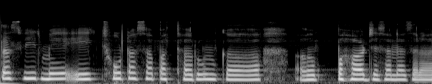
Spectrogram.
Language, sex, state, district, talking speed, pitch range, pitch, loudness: Hindi, female, Uttar Pradesh, Lalitpur, 195 wpm, 225-255 Hz, 240 Hz, -16 LUFS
